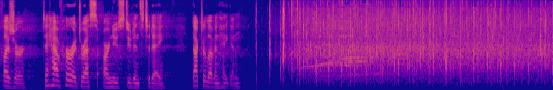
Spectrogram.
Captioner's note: applause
